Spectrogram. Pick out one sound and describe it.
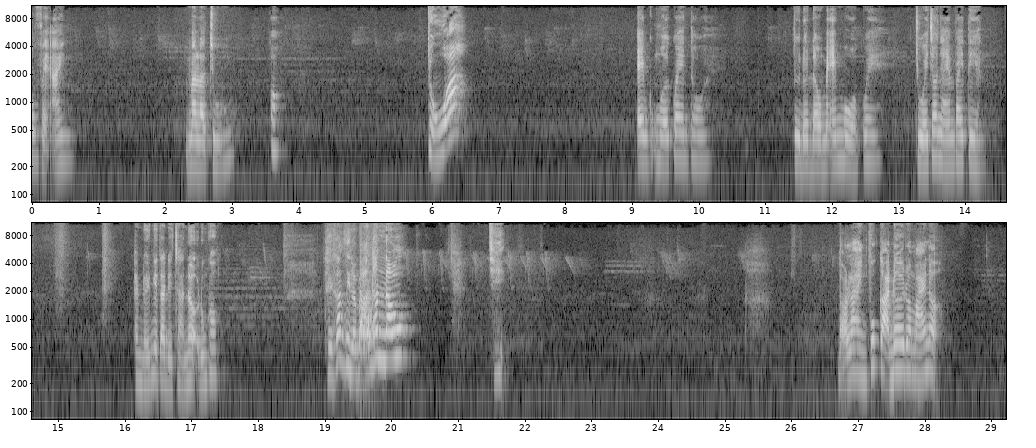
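Several young women talk in turns, some sharply and with emotion.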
